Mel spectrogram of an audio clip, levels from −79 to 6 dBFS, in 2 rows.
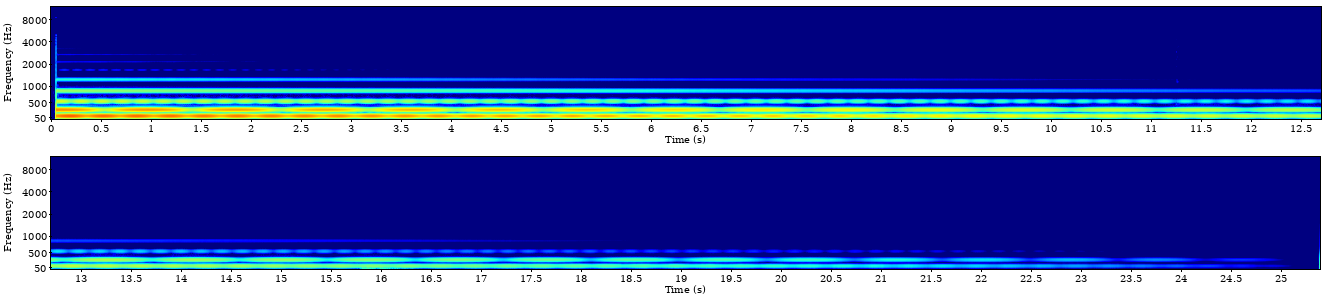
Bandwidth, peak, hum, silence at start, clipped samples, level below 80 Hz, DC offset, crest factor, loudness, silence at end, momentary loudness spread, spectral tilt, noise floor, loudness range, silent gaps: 1.3 kHz; -6 dBFS; none; 0.05 s; under 0.1%; -60 dBFS; under 0.1%; 16 dB; -22 LUFS; 5.05 s; 23 LU; -15 dB/octave; -77 dBFS; 23 LU; none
